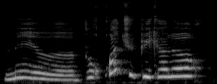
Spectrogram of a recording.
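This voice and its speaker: A little girl squeals very high, words bouncing with excitement, as a woman acts her out. She is the younger sister in a storybook, quick to gasp and exclaim. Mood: puzzled.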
